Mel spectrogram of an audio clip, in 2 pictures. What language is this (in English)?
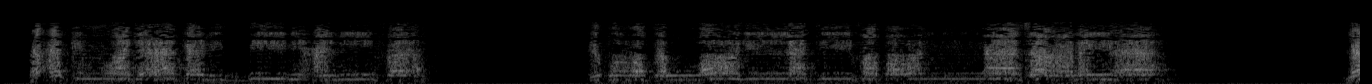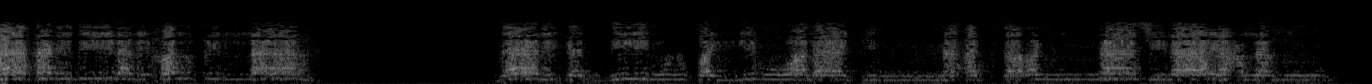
Arabic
